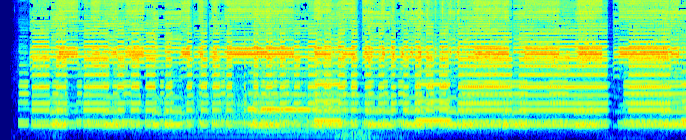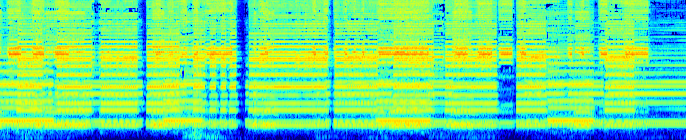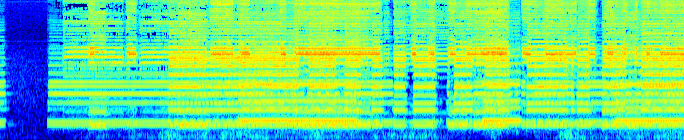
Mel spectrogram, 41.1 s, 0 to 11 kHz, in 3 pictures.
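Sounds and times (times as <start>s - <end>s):
many car horns honking: 0.2s - 27.6s, 28.4s - 41.1s.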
